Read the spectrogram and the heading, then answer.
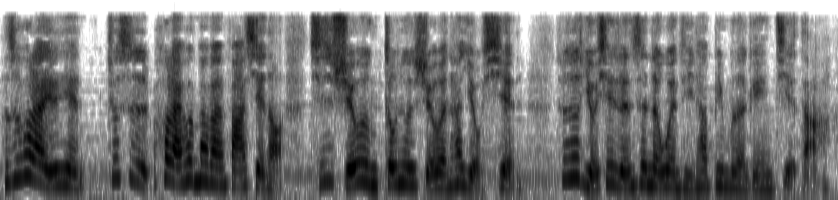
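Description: Slow-paced young Taiwanese woman host. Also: fairly high pitch, faint music behind. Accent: Taiwanese Mandarin. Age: young adult. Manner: frequent affirming backchannels. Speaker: radio program host. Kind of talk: conversational interview.

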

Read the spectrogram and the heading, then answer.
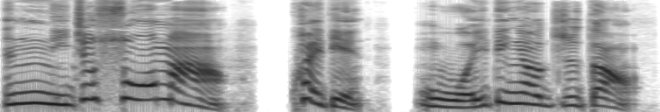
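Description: Pouty Taiwanese wife, swooping voice. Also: female voice, sits high, very animated, fairly bright tone, dry recording, studio quality. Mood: insistent, coaxing. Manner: whiny, emotive, with drawn-out sentence particles. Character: sick wife and mother, pouty, insistent, easily hurt. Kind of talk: radio drama acting.

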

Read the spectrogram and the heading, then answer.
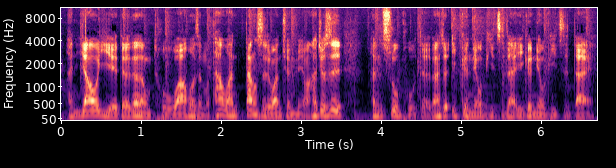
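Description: A man's voice: lowish voice, quick pace, soft background music. A man with a Taiwanese Mandarin accent, talking and explaining at length as a guest in a casual podcast interview. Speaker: podcast guest, vinyl record collector.

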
